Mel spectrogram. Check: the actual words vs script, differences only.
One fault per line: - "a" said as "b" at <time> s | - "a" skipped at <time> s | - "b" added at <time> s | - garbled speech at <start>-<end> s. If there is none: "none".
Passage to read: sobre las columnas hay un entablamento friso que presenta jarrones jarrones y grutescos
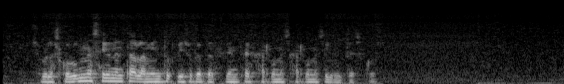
none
